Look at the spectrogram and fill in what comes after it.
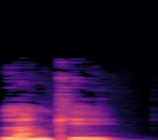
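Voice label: "lanky", British English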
